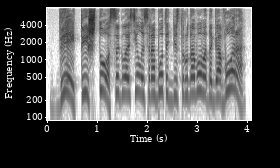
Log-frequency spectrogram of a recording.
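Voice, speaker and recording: A man's voice: high-pitched, expressive, normal speed, no room sound, clean studio sound, pitched above the performer's own voice. A man voicing a hot-tempered young male drow detective who scolds and rants in exasperation. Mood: ranting.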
